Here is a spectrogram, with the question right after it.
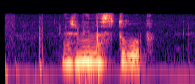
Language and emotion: Russian, angry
